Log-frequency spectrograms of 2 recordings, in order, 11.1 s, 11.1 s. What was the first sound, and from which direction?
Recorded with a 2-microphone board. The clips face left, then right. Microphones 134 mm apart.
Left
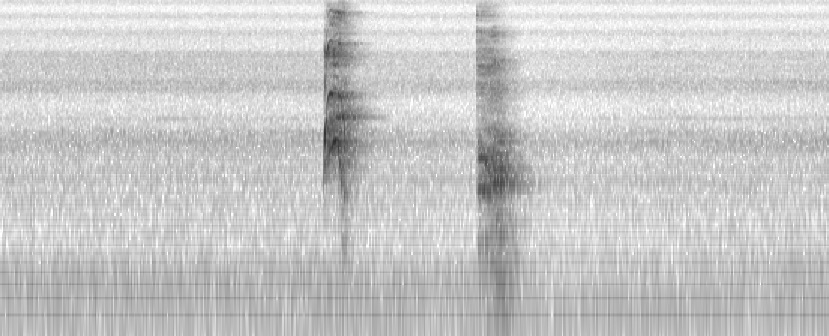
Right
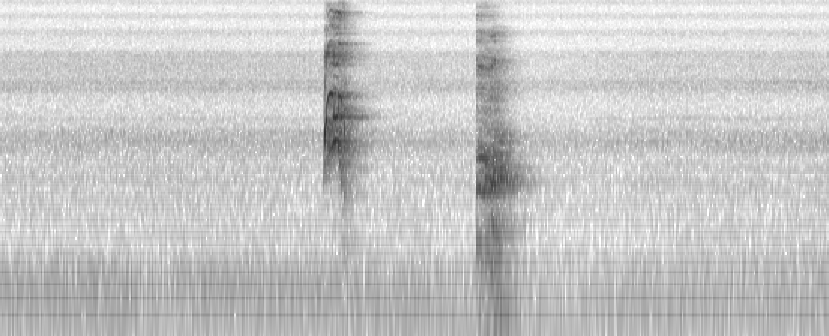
A scream, 25° left (ahead or behind).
